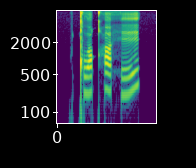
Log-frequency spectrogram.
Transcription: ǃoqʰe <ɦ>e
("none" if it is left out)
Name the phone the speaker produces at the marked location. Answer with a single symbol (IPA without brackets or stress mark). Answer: h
